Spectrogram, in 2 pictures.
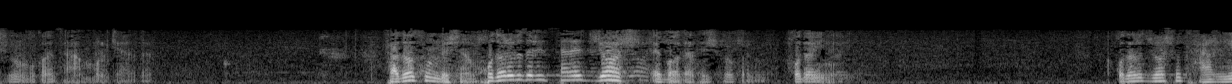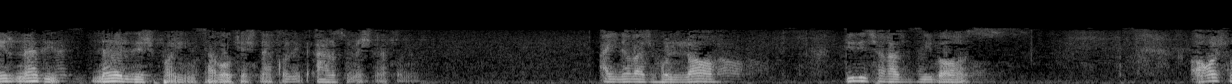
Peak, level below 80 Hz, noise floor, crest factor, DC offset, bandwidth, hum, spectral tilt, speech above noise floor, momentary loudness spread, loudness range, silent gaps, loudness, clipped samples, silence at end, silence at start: -8 dBFS; -48 dBFS; -49 dBFS; 18 dB; under 0.1%; 5.8 kHz; none; -5.5 dB/octave; 26 dB; 25 LU; 12 LU; none; -24 LUFS; under 0.1%; 0 s; 0 s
